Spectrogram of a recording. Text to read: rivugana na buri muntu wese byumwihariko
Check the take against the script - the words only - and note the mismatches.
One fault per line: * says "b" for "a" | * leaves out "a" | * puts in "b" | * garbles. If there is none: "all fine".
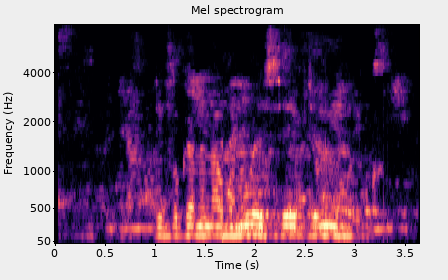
* leaves out "buri"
